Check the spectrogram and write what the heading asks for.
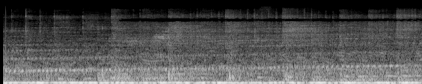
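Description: Live concert music over a large festival PA, heard from within the crowd, with a heavy, booming bass. A sustained pitched synth or vocal line runs above it.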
